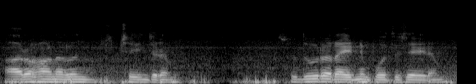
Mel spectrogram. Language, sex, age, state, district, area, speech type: Telugu, male, 18-30, Andhra Pradesh, Eluru, urban, spontaneous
